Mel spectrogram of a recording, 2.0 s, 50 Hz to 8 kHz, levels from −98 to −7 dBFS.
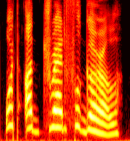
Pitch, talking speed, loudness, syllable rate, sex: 280 Hz, 125 wpm, -18 LUFS, 3.3 syllables/s, female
